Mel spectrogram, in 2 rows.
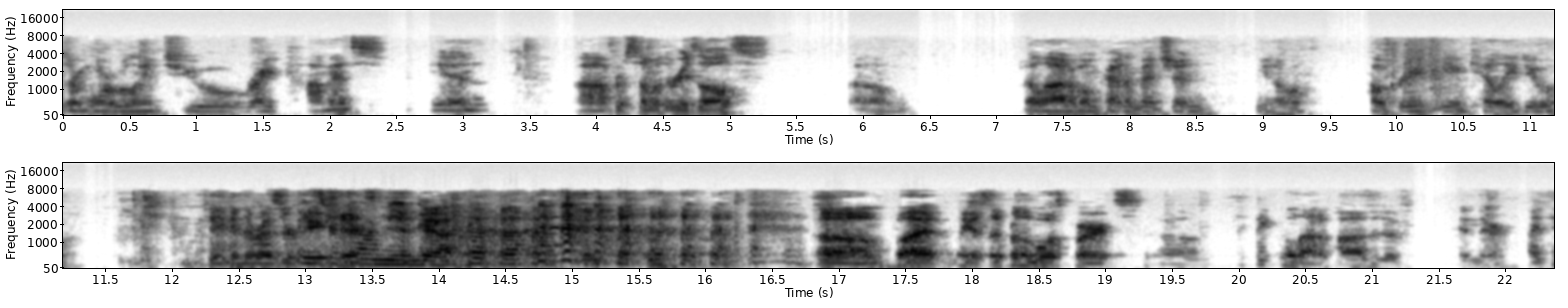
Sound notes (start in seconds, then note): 14.5 all laughing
